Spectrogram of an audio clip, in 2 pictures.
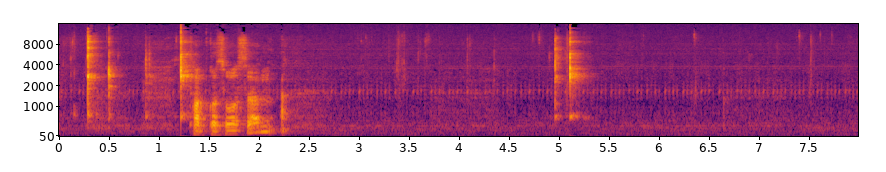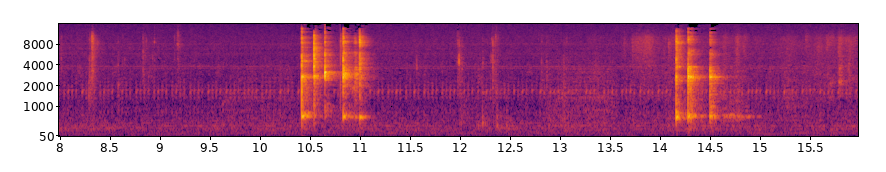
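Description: A metal spoon clinks and scrapes against a glass jar.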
